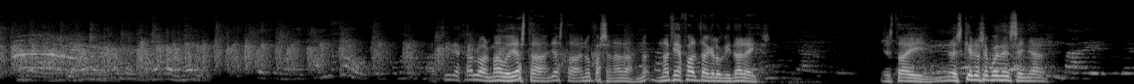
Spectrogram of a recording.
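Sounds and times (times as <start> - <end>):
person cheering: 0.0 - 1.0
audience applause for volunteers who completed a puzzle: 0.0 - 6.4
speech: 4.4 - 7.8, 8.8 - 10.6.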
